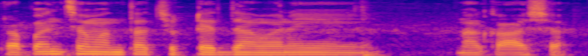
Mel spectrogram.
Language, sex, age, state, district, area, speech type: Telugu, male, 30-45, Telangana, Sangareddy, urban, spontaneous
